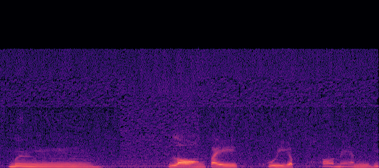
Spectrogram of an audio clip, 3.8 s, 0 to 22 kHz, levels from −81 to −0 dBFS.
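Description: Nothing goes wrong anywhere in the recording: the speech comes through with just a bed of room noise sitting about 19 dB beneath it, which is simply the space the microphone was in.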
